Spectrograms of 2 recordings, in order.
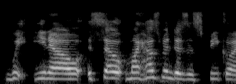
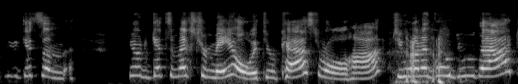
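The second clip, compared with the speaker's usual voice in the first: mock Minnesotan accent, pitched up; hammed-up Minnesota folksy sing-song; 5 semitones higher than usual. Wife mocking her home state's speech, Minnesotan accent. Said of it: "Minnesotan accent".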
